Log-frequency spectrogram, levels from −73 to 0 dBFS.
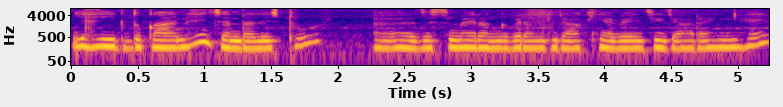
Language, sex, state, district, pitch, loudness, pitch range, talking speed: Hindi, female, Uttar Pradesh, Etah, 185 Hz, -16 LUFS, 180-205 Hz, 170 wpm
